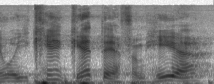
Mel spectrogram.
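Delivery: really bad, badly done Boston accent. Retelling what someone says when asked for directions, in a bad boston accent. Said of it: "that's my really bad Boston accent".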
